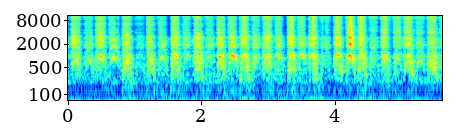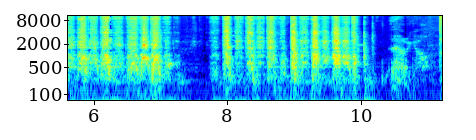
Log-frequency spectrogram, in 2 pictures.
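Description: A hand saw cuts through a pine log with fast back-and-forth rasping strokes, close and steady, pausing briefly before resuming for a few more strokes.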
